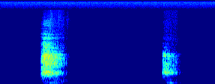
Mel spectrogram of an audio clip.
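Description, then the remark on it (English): A dog, Blue, barks twice with a pause of over a second between them, the second bark shorter and softer than the first. No one speaks. “An occasional bark. That's just kind of what you get.”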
